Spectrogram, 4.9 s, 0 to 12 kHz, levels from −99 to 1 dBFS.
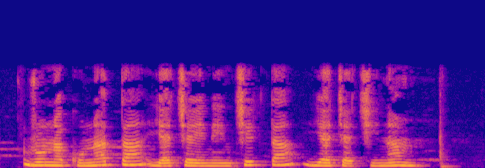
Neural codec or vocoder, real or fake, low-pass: none; real; 7.2 kHz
